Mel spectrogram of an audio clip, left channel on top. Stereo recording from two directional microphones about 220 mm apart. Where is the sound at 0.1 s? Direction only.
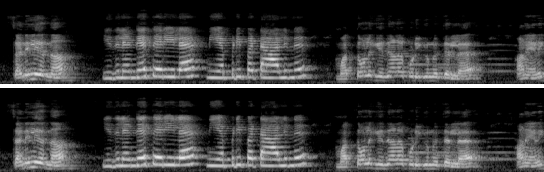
25° right (ahead or behind).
